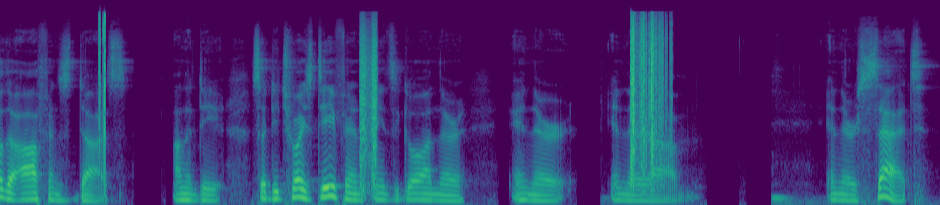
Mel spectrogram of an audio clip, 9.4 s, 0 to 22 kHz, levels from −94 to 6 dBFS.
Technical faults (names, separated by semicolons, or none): cable scratch noise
